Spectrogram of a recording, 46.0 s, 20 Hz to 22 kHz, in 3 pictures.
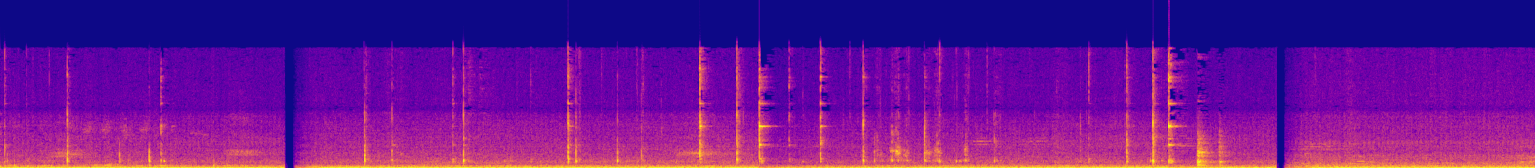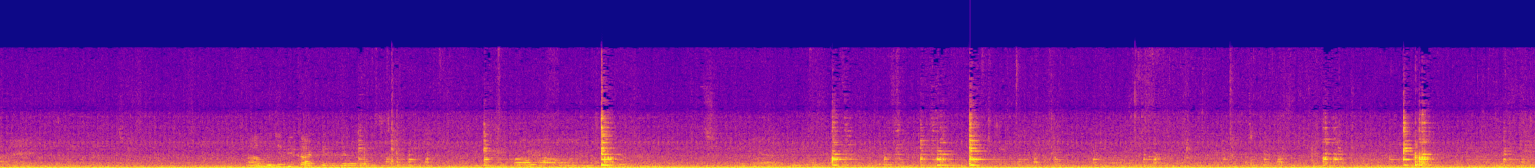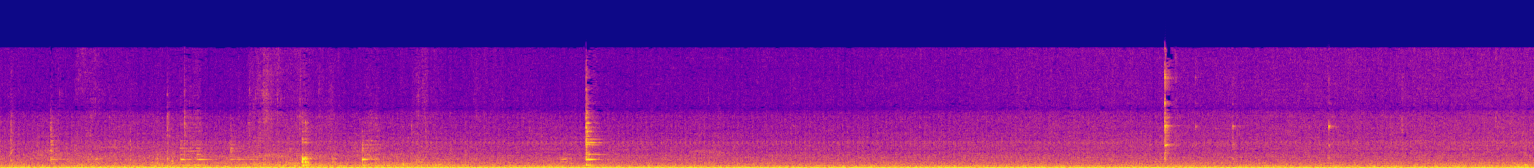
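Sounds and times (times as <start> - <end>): constant low hum: 0.0 - 46.0
spatula scraping a metal pot: 8.6 - 10.0
food sizzling: 12.9 - 46.0.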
